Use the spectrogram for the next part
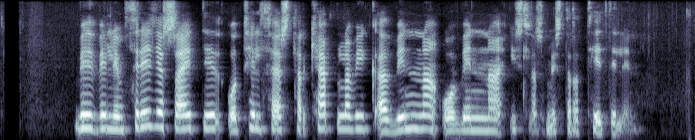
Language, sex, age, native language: Icelandic, female, 40-49, Icelandic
